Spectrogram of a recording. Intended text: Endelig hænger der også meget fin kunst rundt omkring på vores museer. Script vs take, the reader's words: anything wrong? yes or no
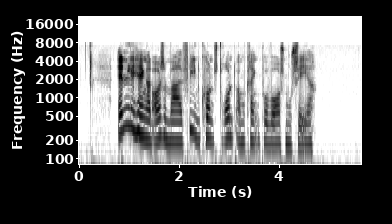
yes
